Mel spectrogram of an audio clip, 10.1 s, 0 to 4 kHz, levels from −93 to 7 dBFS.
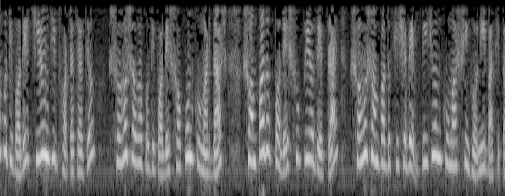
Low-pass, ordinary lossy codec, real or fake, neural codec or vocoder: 3.6 kHz; none; real; none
